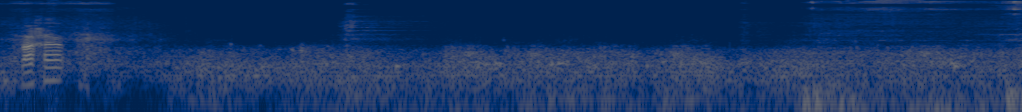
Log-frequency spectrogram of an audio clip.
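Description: Water swirls and rumbles with a muffled, underwater sound.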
